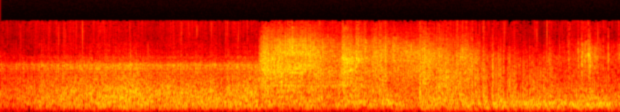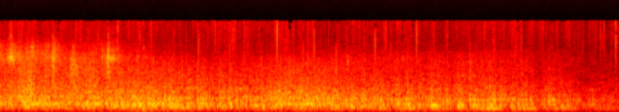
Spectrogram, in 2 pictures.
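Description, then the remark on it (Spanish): A loud, continuous roaring rumble of a fiery explosion as a meteor, an enormous crackling ball of fire, strikes a spaceship, swelling with a sharper burst a few seconds in and then churning steadily to the end. “Le vemos acercarse como una enorme bola de fuego, crepitante, espantosa. El choque sería inevitable”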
